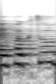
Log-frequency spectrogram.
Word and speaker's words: Epok'Tour: Oui, alors époque Tour, donc ça s'écrit E-P-O-K donc on peut réserver sur Époque Tour, euh, comme vous venez de me le dire, mais aussi via le Pass Culture.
